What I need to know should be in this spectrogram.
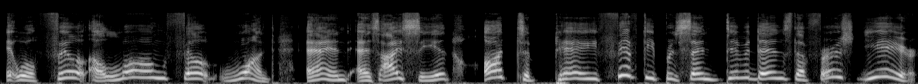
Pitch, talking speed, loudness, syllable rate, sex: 245 Hz, 135 wpm, -18 LUFS, 3.1 syllables/s, male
